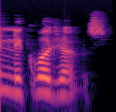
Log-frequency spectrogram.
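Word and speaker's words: pnicogens: नाइट्रोजन family members को अपन निकोजंस बोलते हैं। पी साइलेंट है। They are said to बी निकोजंस।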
